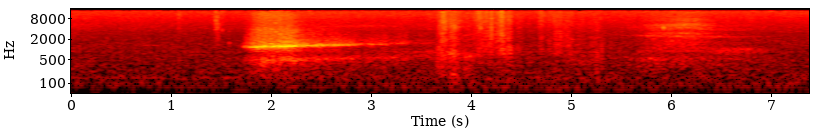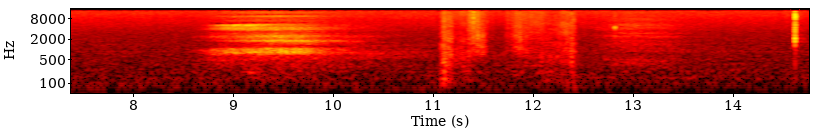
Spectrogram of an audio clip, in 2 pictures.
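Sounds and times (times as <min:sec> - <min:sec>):
deep inhaling and exhaling breaths during a spine-stretching exercise: 0:01.7 - 0:07.0, 0:08.6 - 0:13.6.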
